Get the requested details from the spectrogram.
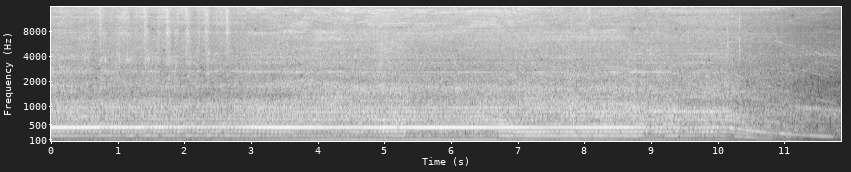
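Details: Eureka Whirlwind True HEPA 4383 vacuum on high setting: steady high motor roar with a constant whine that winds down as the brush stops; the brush roll bearings sound worn and it probably needs a new brush roll, while the motor sounds fine.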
